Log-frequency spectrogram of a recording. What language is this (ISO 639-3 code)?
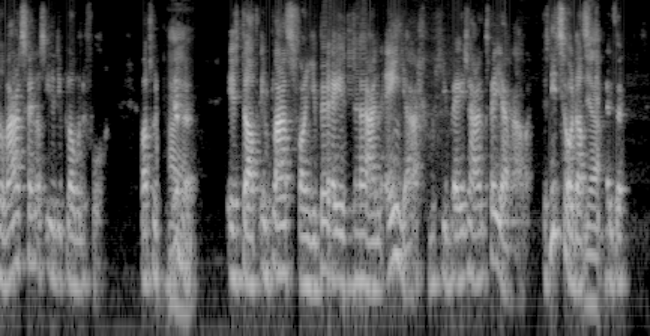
nld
